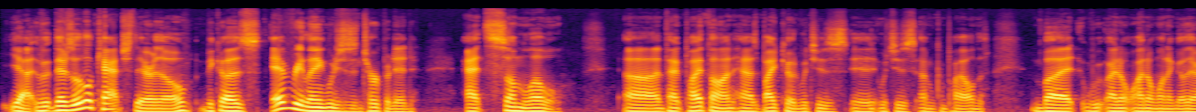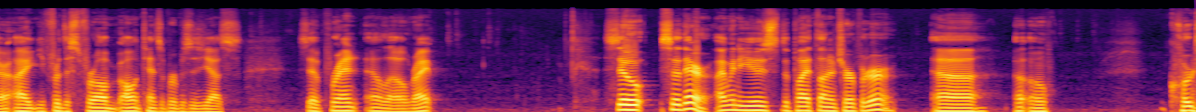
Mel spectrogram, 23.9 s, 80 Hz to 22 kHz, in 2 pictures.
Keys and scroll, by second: 1.3-4.0 typing, 10.4 Return, 11.4 i, 13.1-20.4 typing, 16.6 ctrl+[, 20.6 Return, 22.5 ctrl+c, 22.7-23.6 typing.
